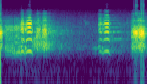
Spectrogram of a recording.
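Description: Flamingos giving loud, goose-like honking calls in short nasal bursts, several overlapping, with a brief pause before a final harsh honk.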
